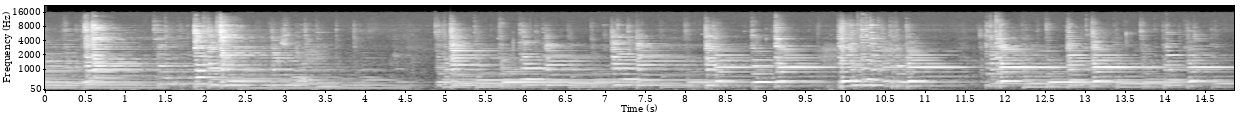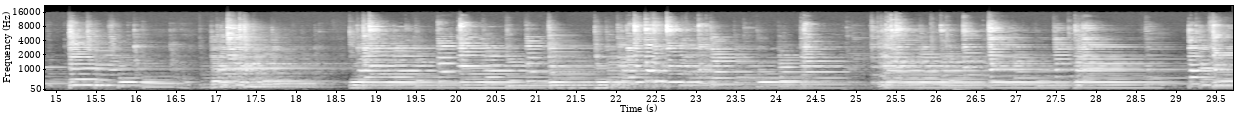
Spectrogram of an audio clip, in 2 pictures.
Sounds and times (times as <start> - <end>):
Flamenco: 0.0 - 29.7.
